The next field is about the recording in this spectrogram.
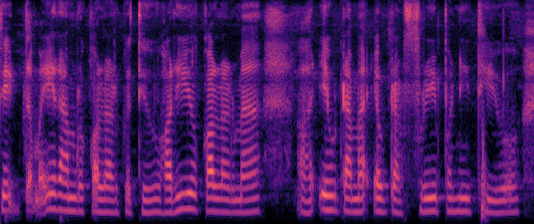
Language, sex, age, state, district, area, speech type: Nepali, female, 45-60, West Bengal, Darjeeling, rural, spontaneous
